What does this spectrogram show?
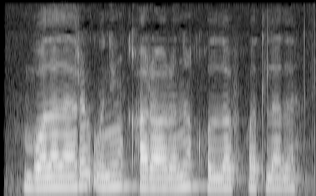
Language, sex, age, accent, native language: Uzbek, male, 18-24, Qashqadaryo, Uzbek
